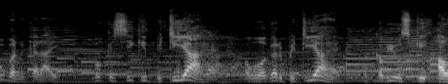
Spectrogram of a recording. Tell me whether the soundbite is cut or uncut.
uncut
